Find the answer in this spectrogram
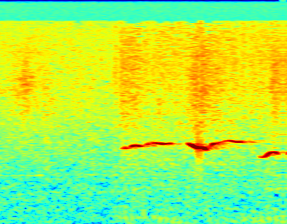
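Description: A faint, thin whistle that wavers slightly in pitch, starting about a second in after near silence.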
